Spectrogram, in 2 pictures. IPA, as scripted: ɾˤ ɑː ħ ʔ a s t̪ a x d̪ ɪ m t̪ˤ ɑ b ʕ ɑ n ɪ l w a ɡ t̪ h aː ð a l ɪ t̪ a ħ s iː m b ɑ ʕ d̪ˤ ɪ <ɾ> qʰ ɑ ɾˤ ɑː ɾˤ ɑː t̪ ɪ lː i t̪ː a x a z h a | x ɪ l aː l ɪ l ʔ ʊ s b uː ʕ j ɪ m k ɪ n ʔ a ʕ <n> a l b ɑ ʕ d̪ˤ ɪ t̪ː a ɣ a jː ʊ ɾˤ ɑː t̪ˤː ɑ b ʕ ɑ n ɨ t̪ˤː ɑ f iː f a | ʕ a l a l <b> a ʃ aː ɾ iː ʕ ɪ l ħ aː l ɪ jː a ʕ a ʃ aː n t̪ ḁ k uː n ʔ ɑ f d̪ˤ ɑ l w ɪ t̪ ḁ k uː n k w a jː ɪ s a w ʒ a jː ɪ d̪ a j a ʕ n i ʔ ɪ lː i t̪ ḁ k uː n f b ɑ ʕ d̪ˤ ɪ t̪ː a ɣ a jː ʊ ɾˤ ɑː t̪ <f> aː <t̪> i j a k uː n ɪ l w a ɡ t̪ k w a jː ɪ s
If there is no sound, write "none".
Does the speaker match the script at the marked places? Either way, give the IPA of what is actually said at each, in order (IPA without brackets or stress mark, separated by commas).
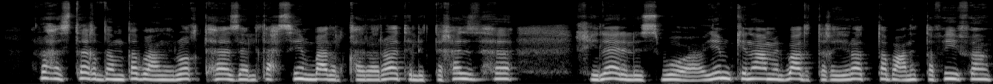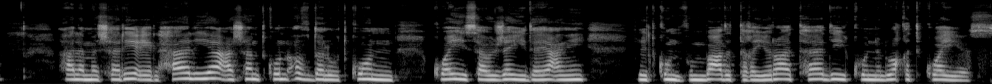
l, m, m, h, d̪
